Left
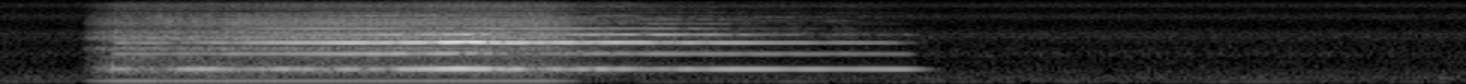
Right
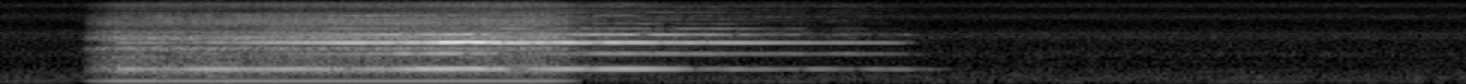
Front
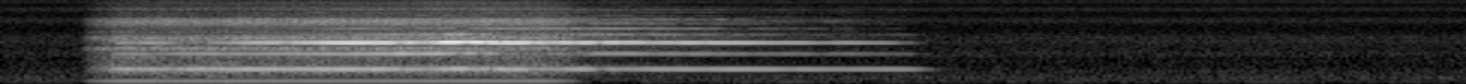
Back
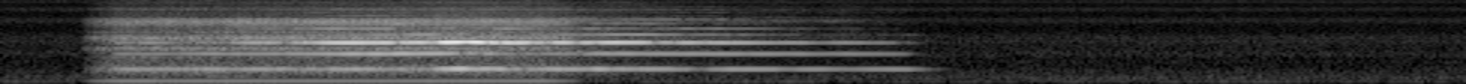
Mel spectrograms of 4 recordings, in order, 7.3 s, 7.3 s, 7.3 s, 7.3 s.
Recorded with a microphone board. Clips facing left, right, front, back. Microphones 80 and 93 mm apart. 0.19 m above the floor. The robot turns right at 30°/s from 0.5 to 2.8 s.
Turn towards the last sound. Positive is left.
turn(degrees=120)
